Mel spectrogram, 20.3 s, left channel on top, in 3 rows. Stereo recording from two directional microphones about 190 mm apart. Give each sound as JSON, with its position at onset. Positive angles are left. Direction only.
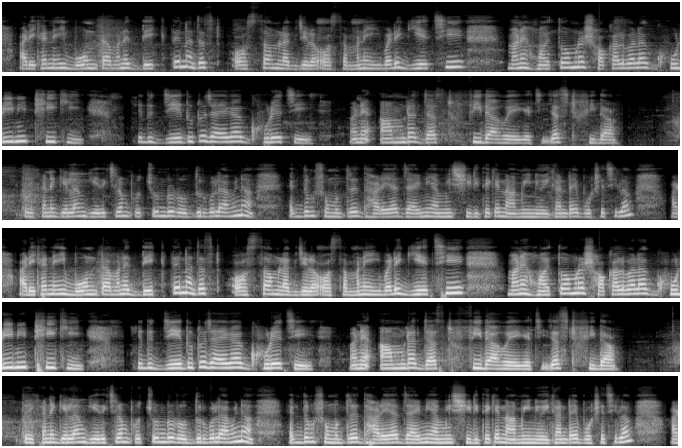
{"t": 0.0, "sound": "a woman's voice", "side_deg": -35}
